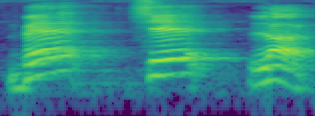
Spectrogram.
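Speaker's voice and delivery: ব্যাচেলার spoken very slowly, syllables pulled apart; teacher slowly sounding out ব্যাচেলার for the class; slow syllable demo. Shown as a demonstration. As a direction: stretch ব্যাচেলার out one syllable at a time. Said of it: "B A".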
